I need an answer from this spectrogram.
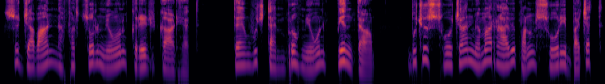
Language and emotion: Kashmiri, fearful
